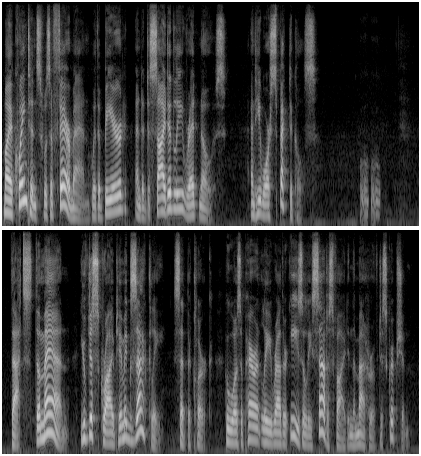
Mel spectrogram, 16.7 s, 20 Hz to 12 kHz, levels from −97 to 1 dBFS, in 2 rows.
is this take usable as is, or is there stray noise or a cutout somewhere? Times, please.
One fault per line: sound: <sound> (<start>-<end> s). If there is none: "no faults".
sound: laugh (7.1-7.6 s)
